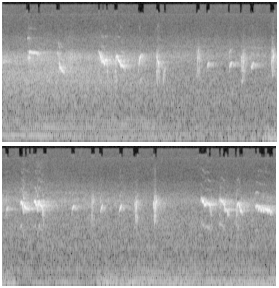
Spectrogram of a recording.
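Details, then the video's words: Javan grey-throated white-eye (opior jawa, cak gentong) song meant for tutoring cage birds: clusters of high, sharp chirps and brief descending whistles, spaced unevenly across the stretch, with a low background rumble. "masteran burung opior jawa atau cak gentong agar ikut ngriwik dan bunyi"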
